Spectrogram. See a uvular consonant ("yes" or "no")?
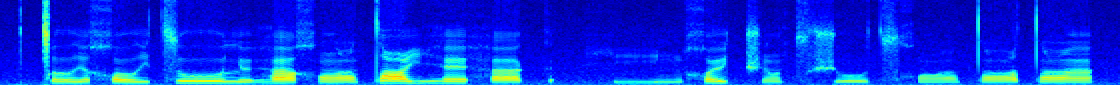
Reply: yes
